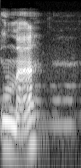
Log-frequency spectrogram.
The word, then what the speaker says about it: Ogma: I know it says Ogma, but it's actually pronounced Uma. This is the Gaelic. I'm sorry, the Celtic warrior. Uma.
